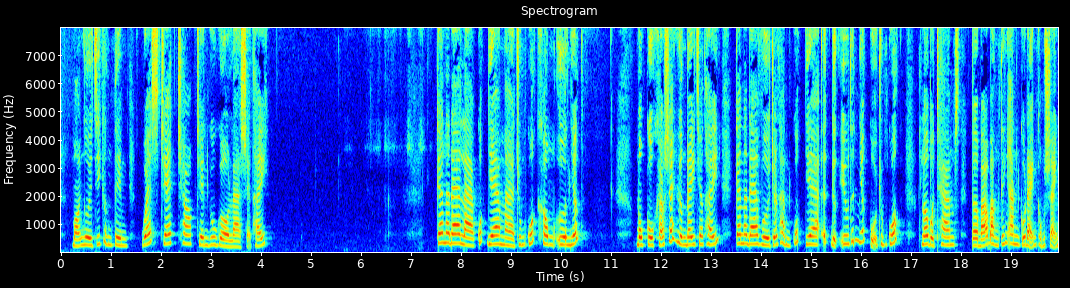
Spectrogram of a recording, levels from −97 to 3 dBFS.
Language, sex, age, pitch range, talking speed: Vietnamese, female, 20-39, 260-320 Hz, 165 wpm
